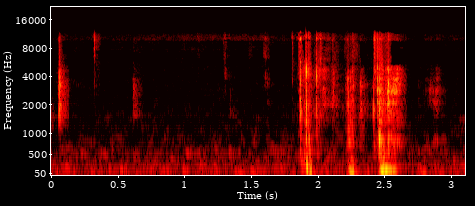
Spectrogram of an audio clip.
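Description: A solid white rectangular Jergens soap bar, held in the hand, has its surface shaved with a metal box cutter blade. A few faint, bright scrapes come first, then denser crisp, crunchy shaving strokes with a bright edge and a soft low body.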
